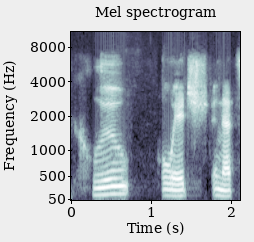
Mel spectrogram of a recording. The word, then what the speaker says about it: Clew: um but there is also an app called clue which and that's spelled clew and that's an interesting app where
